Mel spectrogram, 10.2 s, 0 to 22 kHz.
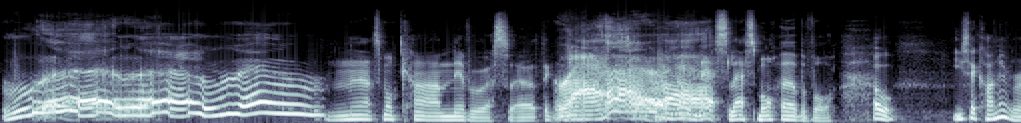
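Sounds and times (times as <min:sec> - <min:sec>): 
large animal screaming in a swamp: 0:00.0 - 0:03.0, 0:05.5 - 0:07.2
speech: 0:03.7 - 0:10.2.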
